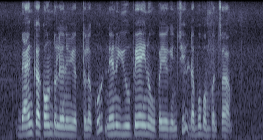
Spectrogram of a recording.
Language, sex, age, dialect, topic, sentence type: Telugu, male, 25-30, Southern, banking, question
